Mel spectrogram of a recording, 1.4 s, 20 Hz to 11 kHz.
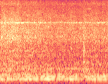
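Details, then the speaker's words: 1996 Impala SS with a 6.0 LS swap, BTR Stage 4 cam and 3800 stall, idling at about 210°F operating temperature: steady idle hum under an even airy rush as one big electric cooling fan kicks on. Cooling system working normally. "So I think the fans just kicked on. Oh yeah. So one fan just kicked on. It's a big fan."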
